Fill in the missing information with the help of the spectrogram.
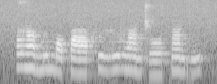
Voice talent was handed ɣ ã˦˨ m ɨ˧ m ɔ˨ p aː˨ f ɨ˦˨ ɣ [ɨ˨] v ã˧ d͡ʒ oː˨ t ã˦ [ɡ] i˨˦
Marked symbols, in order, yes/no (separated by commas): no, yes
